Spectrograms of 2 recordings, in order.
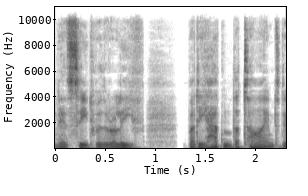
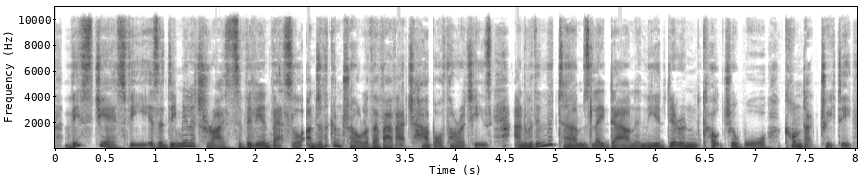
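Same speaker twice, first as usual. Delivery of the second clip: higher, huffy little robot voice; prim machine protesting, pitched up; indignant drone voice; 4 semitones higher than usual. Acted.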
